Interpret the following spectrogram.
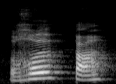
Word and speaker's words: repas: on le prononce que repas repas bien sûr le S on le prononce pas et là vous terminez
